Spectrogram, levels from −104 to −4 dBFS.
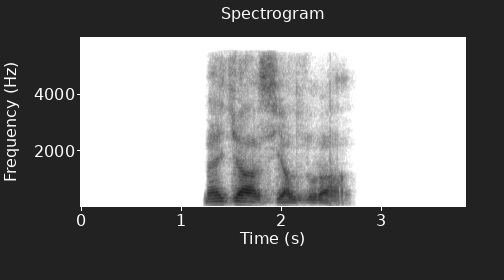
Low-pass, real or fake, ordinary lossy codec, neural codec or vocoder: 5.4 kHz; fake; AAC, 32 kbps; codec, 44.1 kHz, 7.8 kbps, Pupu-Codec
